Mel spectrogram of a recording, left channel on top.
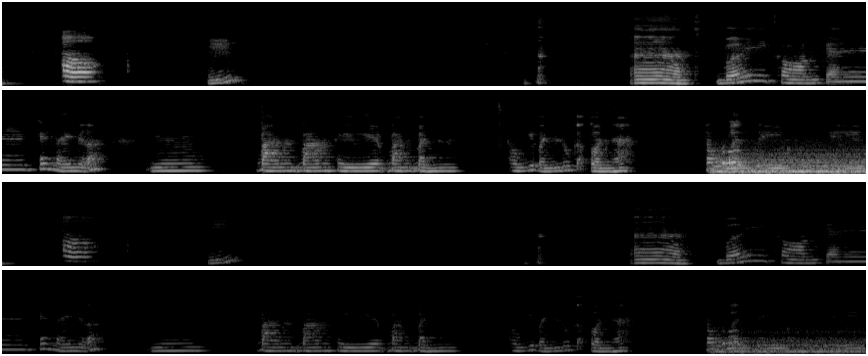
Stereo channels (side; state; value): right; quieter; 13.7 dB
